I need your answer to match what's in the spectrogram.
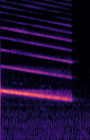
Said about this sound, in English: Oh, hey! It's the siren sound.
